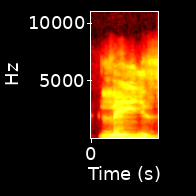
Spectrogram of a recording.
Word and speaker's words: lazy: y significa entonces flojo ojo con la pronunciación también de la palabra leyes y que dado que se escribe con zeta la pronunciación también tiene que ir con zeta porque si lo nombramos con zeta se podría entender algo diferente en este caso tiene que ser obligatoriamente leyes y ley y sí y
